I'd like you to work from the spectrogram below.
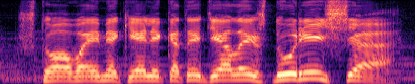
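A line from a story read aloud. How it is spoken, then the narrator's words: Shriek. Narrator (Russian): завопил он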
